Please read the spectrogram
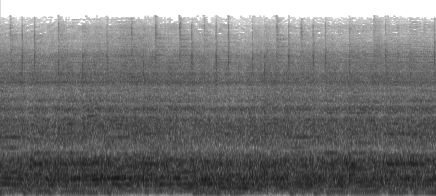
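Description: A live rock band playing an instrumental passage led by electric guitar, with regular sharp drum or cymbal strikes.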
